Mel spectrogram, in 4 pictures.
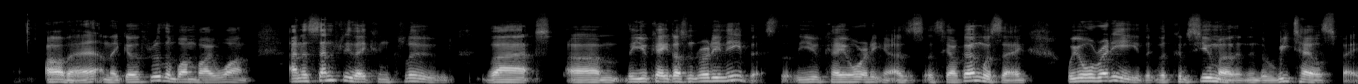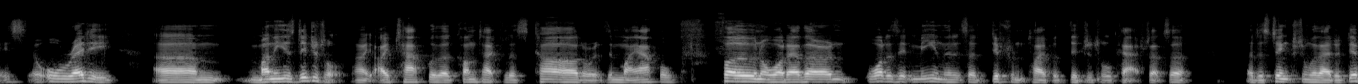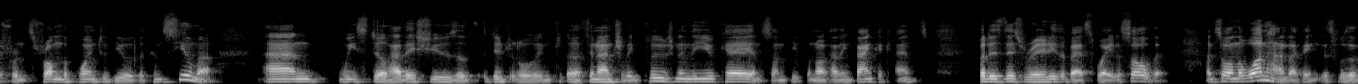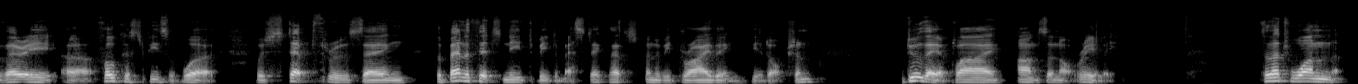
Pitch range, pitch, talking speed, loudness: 105-130 Hz, 115 Hz, 180 wpm, -22 LUFS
